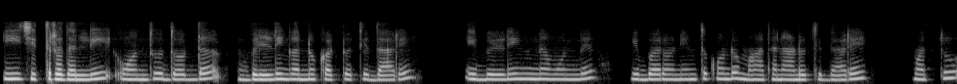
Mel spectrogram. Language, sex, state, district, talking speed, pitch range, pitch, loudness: Kannada, female, Karnataka, Raichur, 95 wpm, 230-255 Hz, 235 Hz, -20 LUFS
